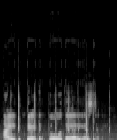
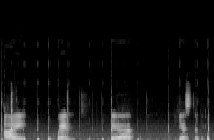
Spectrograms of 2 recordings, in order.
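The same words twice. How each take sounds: First: "did" pressed a little harder and slower; stress on did. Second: Said in the usual way. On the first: Shown as a demonstration. Teacher stressing "did" for students. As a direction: lean on "did" to show emphasis. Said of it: "आप थोड़ा जोर डालकर बोल रहे हैं". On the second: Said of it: "जैसे मैंने बोला".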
